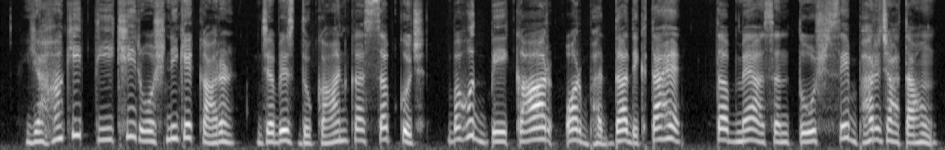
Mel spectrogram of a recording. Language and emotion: Hindi, disgusted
